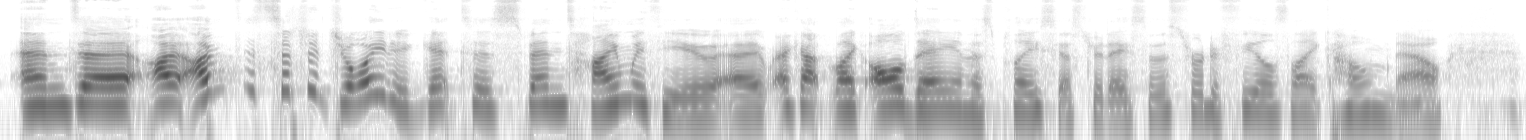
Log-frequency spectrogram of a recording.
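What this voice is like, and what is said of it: Southern Californian accent, British-influenced. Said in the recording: “The accent you're hearing is Southern California, having lived in the UK for 18 years”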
